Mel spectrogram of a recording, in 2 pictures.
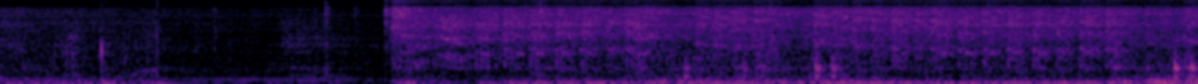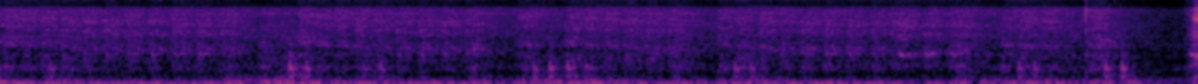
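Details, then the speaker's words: Toyota Camry stalling on the road, misfiring and poor revving; long starter cranking before it catches, then uneven stumbling run with irregular dropouts; misfire from a dead ignition coil. "এরকম long self লাগে গাড়ি engine start করার জন্য অনেক সময় start হয়ে যায় missing করে"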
